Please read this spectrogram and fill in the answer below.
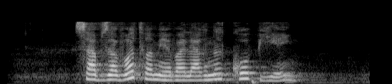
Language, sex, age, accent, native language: Uzbek, female, 19-29, Farg'ona, Uzbek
